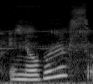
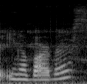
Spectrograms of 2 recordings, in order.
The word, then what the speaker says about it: Enobarbus: So we have, this is Enobarus or Enobarbus, many different pronunciations.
